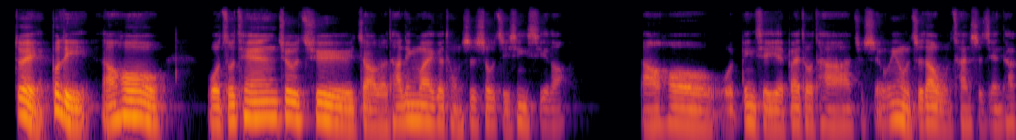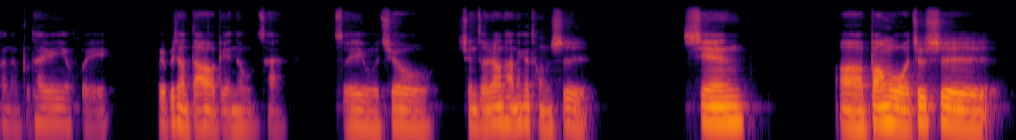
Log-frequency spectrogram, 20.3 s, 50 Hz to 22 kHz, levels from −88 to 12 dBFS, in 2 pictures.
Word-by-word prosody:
对， - - +6
不 190 - +3
理。 105 - +4
然 115 +3 +1
后 130 -7 +4 0.4
我 110 -1 +2
昨 120 - 0
天 135 +1 +3
就 135 -1 +3
去 120 -6 +2
找 95 -1 -3
了 95 0 -5
他 110 +3 -5
另 125 +1 -1
外 115 -1 +1
一 - - -3
个 110 - -4
同 105 -4 -11
事 105 - -5
收 105 0 -6
集 95 -3 -10
信 105 +3 -7
息 105 -1 -10
了， 100 +2 -16 0.7
然 95 -1 -6
后 100 -3 -2
我 - - -7
并 115 -1 -5
且 100 -2 -5
也 95 -1 -3
拜 105 +3 -4
托 105 - -6
他 95 -2 -7
就 95 0 -19
是 105 - -5
因 110 - -11
为 130 +2 -5
我 105 -5 -2
知 105 - -5
道 110 0 +1
午 95 -3 -7
餐 100 +1 -11
时 100 -2 -7
间 100 +1 -12
他 110 +2 -13
可 105 - -18
能 90 -1 -21
不 - - -23
太 110 -1 -10
愿 105 0 -9
意 105 - -11
回， 100 -3 -18 0.5
我 - - -6
也 - - -2
不 110 - -5
想 100 -4 -2
打 95 -1 -1
扰 95 -2 0
别 95 +1 -11
人 90 - -10
的 95 - -8
午 90 - -17
餐， 90 0 -15 0.5
所 95 - -10
以 95 0 -4
我 90 -1 -8
就 95 -1 -5 0.2
选 95 -1 -7
择 100 +2 -3
让 110 +1 +1
他 110 -1 -1
那 105 - -2
个 110 - -2
同 95 -5 -9
事 95 -2 -4 0.9
先， 110 0 +4 0.9
呃， 90 -1 +4
帮 110 +4 +6
我 100 -3 +6
就 110 - +3
是， 100 -5 +2
105 Hz, 240 characters per minute, -22 LUFS, 95-110 Hz, 0.9 s, 对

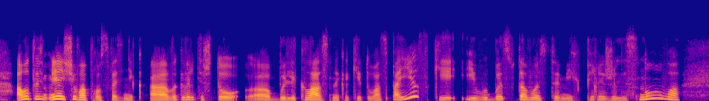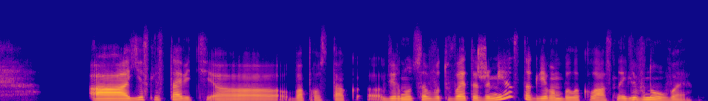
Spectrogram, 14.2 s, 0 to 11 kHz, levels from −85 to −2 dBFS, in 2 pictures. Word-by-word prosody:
А - - +9
вот, 285 - +5
ы - - +3
у - - -3
меня 265 +4 +8
еще 265 -1 +4
вопрос 175 -9 +3
возник. 135 -3 -5
А, 150 0 +7
вы 185 - -1
говорите, 215 -1 -3
что, 165 -2 0
э, 145 0 +1
были 180 +5 -2
классные 180 -7 +4
какие-то 145 +1 -9
у - - -5
вас 150 +1 -1
поездки 355 - 0
и 190 +1 -4
вы 190 +2 -4
бы 180 -1 -2
с - - -19
удовольствием 190 -6 -1
их 145 -1 -10
пережили 175 +1 -7
снова. 255 - 0 1.2
А 165 0 +7
если 195 +3 -6
ставить, 175 -6 -4
а, 135 -1 -2
вопрос 150 -2 -8
так: 140 -2 -9 0.2
вернуться 175 +3 -3
вот 160 0 -7
в 165 - -7
это 175 -2 +1
же 160 +1 -2
место, 235 - -1
где 170 -2 -2
вам 155 -1 -3
было 150 -1 -3
классно, 145 -1 -5
или 165 +5 -1
в 190 -2 -5
новое? 140 -10 -2
170 Hz, 195 wpm, -24 LUFS, 150-190 Hz, 1.2 s, А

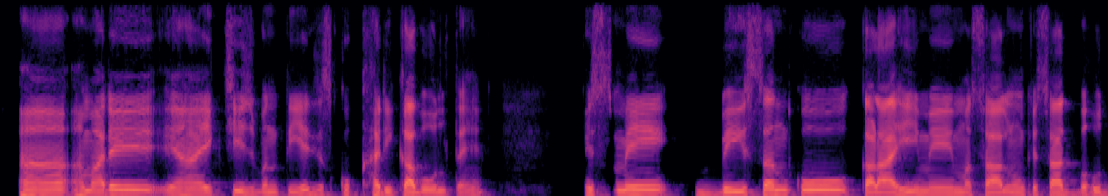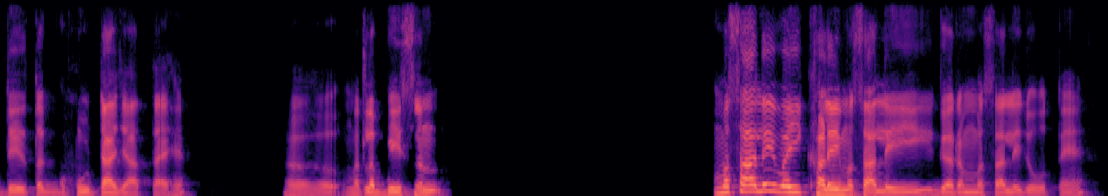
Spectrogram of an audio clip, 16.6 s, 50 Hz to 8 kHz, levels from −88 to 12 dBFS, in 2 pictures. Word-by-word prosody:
अ, - - +1 0.4
हमारे 155 +2 +1 0.4
यहाँ 155 +1 -1
एक 155 0 -2
चीज़ 150 -2 -2
बनती 130 -1 -5
है 170 - 0
जिसको 165 -1 -8
खरीका 130 +1 +1
बोलते 115 -3 -3
हैं, 105 - -9 0.8
इसमें 165 +5 0 0.3
बेसन 140 +5 +1
को 170 0 +3 0.4
कढ़ाही 125 +3 +2
में 145 0 -2
मसालों 125 +1 -2
के - - -6
साथ 140 -1 0
बहुत 130 0 -3
देर 130 0 0
तक 145 - 0 0.2
घूँटा 120 -1 +2
जाता 100 0 -5
है। - - -7
अ, - - -21 1.2
मतलब 130 +1 +1
बेसन 145 +3 +1 2.1
मसाले 270 +5 +6
वही 250 -2 +7
खड़े 190 -5 +7
मसाले 155 -5 +3
ही, 140 +5 -1
गरम 130 -4 0
मसाले 120 -1 -2
जो 120 0 -5
होते 110 - -8
हैं। - - -8
140 Hz, 135 wpm, -23 LUFS, 130-165 Hz, 2.1 s, वही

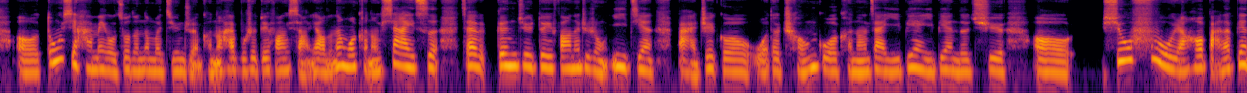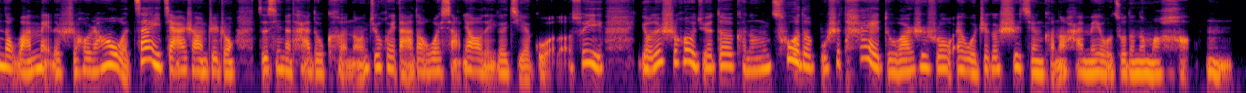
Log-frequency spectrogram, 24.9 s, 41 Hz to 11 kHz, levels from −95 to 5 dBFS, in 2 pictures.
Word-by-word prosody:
呃， 145 0 +1
东 275 +5 +3
西 300 - +3
还 180 -6 -1
没 170 0 -2
有 160 -2 -3
做 175 +4 -5
得 155 - -6
那 160 0 -5
么 155 -1 -4
精 155 +1 -4
准， 145 - -4
可 - - -10
能 - - +2
还 170 - +3
不 160 -1 -9
是 165 - -3
对 165 +2 -4
方 160 0 0
想 175 - -1
要 155 - +2
的。 - - -4
那 215 - +3
我 200 -1 +5
可 - - -7
能 - - -1
下 210 +6 +5
一 195 - +2
次 190 0 +6 0.2
再 215 -3 +3
根 215 0 +5
据 210 -2 -1
对 195 0 0
方 185 -1 +2
的 185 - +2
这 190 0 -2
种 155 -3 -2
意 210 -2 +4
见， 170 -4 -2 0.2
把 120 - +1
这 185 +10 -1
个 155 -2 -2
我 - - -5
的 160 - -4
成 150 +5 0
果 155 -5 -2
可 155 - -10
能 145 +1 0
再 165 +1 +2
一 155 +1 -4
遍 185 0 -1
一 150 - -3
遍 165 0 -5
地 150 0 -3
去， 155 0 0 0.2
哦， 150 -2 +3 0.3
修 290 +2 +5
复， 265 - +1
然 155 -1 +1
后 190 +1 +4
把 190 - +1
它 170 - +2
变 230 +4 +2
得 195 - +4
完 145 +1 +1
美 185 +1 0
的 - - -4
时 150 0 -5
候， 160 +1 -3
然 155 - -2
后 225 0 +5
我 - - +1
再 295 -6 +5
加 175 -4 +2
上 160 -2 +1
这 160 +1 -4
种 140 -2 -1 0.2
自 165 - -1
信 175 +1 +1
的 155 - -1
态 145 - -2
度， 145 -2 -4
可 - - -6
能 - - -3
就 200 +1 -1
会 195 -2 -3
达 - - +1
到 155 - -2
我 155 +1 -2
想 150 - +1
要 155 - +1
的 - - -4
一 - - -4
个 145 - -2
结 105 -7 -2
果 - - -5
了。 - - -10
所 250 +6 -3
以 220 -7 +2 0.3
有 185 -7 -1
的 235 - +3
时 270 - 0
候 265 -2 +2
觉 195 -2 -2
得 215 +1 -1
可 180 - -8
能 170 +3 -2
错 290 +5 +3
的 205 - +1
不 190 -2 -7
是 250 - -1
态 310 - 0
度， 150 -5 -5
而 150 +3 0
是 200 +1 0
说， 185 -1 -2
哎， 175 - -3
我 150 -4 -1
这 180 +6 -5
个 175 +1 -3
事 200 +2 +2
情 145 -6 0
可 140 - -6
能 - - 0
还 - - -3
没 140 0 +1
有 140 -2 -1
做 145 - -4
得 135 - -2
那 135 0 +1
么 135 -1 +1
好， 145 - -3
嗯。 155 - -2
170 Hz, 320 characters per minute, -24 LUFS, 150-200 Hz, 0.3 s, 次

